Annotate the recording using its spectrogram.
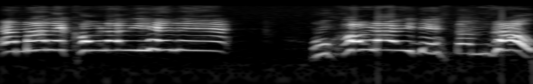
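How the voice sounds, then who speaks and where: In a squeaky, put-on character voice, a woman speaks very fast at an extremely high pitch with fairly even intonation. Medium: comedy sketch. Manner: loud, scolding.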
